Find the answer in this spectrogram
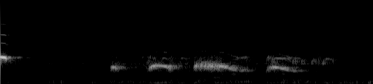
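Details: Soft perkutut, or zebra dove, calling a rival: a few low, breathy coos of varying length with pauses between them, no other sounds.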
